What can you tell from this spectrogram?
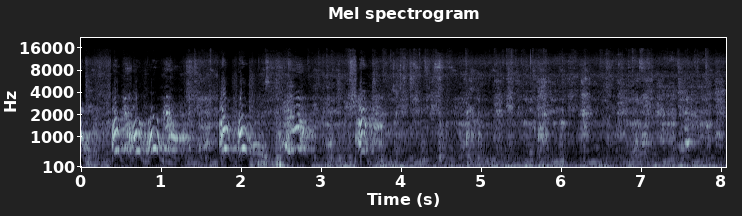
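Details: Mealtime sounds from a Miniature Dachshund puppy, 55 days old: a cluster of thin, wavering whimpers and yelps in the first few seconds, then quieter rustling and eating noises.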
